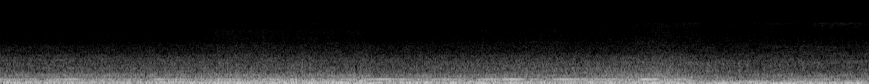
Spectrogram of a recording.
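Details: 2021 Hyundai IONIQ facelift, driving 50–140 km/h: steady low hum with a faint whistling tone over road rumble, louder with speed, unchanged in neutral at 130 km/h or after swapping winter to summer tyres; source unclear.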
